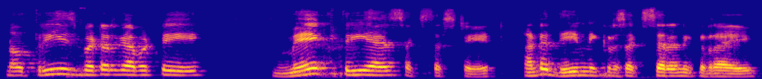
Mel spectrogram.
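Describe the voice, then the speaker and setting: Expressive and very fast, a slightly high-voiced man with a Telugu Indian accent teaches an online class step by step. He combines Telugu and English, often pauses to confirm his students understand, and is heard on dull, lo-fi audio.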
